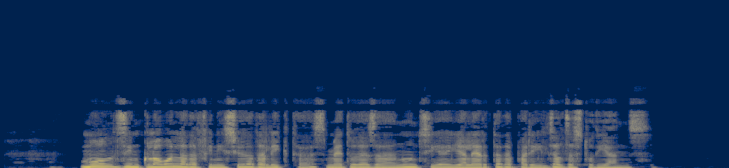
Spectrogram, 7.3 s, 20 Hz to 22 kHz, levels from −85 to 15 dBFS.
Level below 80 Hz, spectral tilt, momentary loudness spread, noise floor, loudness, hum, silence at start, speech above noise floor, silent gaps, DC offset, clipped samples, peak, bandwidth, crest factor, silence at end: -58 dBFS; -6 dB/octave; 10 LU; -85 dBFS; -17 LUFS; none; 0.5 s; 69 dB; none; under 0.1%; under 0.1%; 0 dBFS; 9.2 kHz; 16 dB; 0.85 s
